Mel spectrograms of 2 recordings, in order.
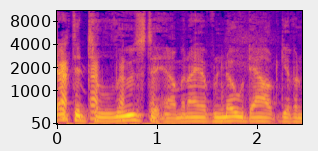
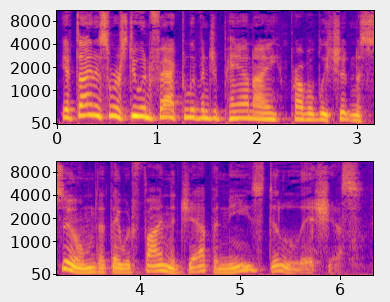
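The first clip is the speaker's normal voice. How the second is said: higher-pitched formal letter reading; deadpan public statement, pitched up; mock apology letter; 5 semitones higher than usual. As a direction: read it out like an official apology. Reads out second apology letter.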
